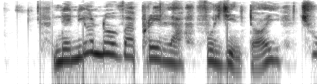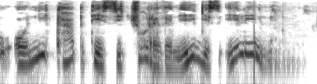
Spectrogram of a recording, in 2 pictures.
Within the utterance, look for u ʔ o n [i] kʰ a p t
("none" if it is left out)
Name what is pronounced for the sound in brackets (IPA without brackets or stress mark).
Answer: i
